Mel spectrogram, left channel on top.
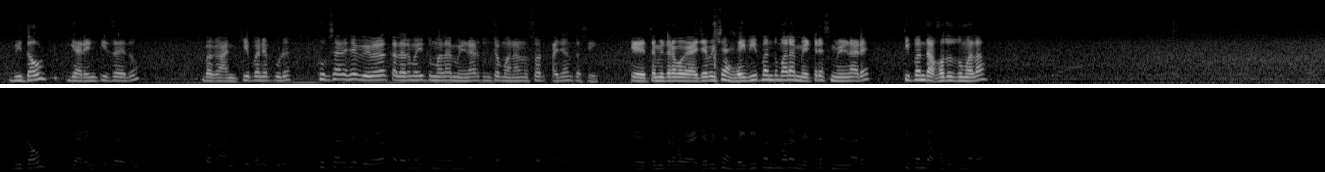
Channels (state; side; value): quieter; right; 37.1 dB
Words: विदाउट गॅरंटीचा आहे तो. बघा आणखी पण आहे पुढे खूप सारे असे वेगवेगळ्या कलरमध्ये तुम्हाला मिळणार तुमच्या मनानुसार पाहिजे तशी. तर मित्रांनो बघा याच्यापेक्षा हेवी पण तुम्हाला मेट्रेस मिळणार आहे. ती पण दाखवतो तुम्हाला.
